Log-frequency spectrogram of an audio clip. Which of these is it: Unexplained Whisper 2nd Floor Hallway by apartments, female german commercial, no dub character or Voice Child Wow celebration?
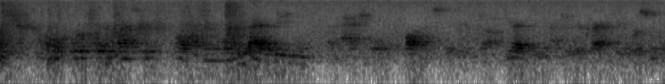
Unexplained Whisper 2nd Floor Hallway by apartments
